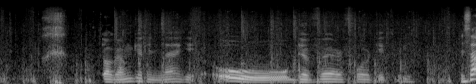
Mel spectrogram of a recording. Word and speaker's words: Gewehr: Oh, Gewehr 43. Is that how you say it, Gewehr? Yeah, Gewehr.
